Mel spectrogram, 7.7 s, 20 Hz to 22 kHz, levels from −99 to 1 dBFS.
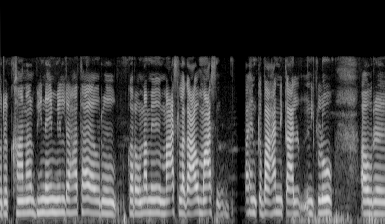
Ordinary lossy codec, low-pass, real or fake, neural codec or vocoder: none; none; real; none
